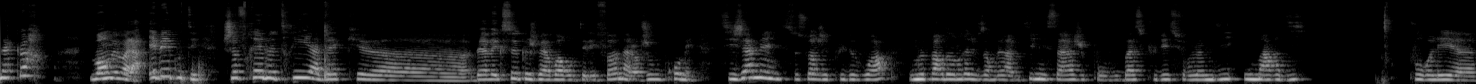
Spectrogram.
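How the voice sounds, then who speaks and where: A woman with a dark, mellow tone and fairly high pitch speaks at a moderate pace, her loudness swinging widely. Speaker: tarot card reader. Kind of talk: tarot reading. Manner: casual, conversational.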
